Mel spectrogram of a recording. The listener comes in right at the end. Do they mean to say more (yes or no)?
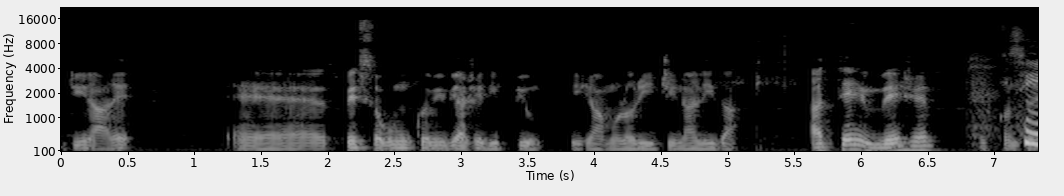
yes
